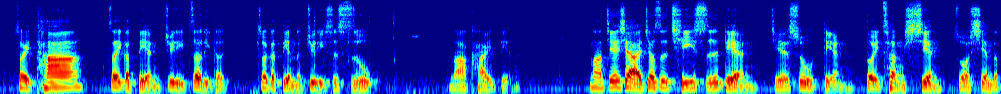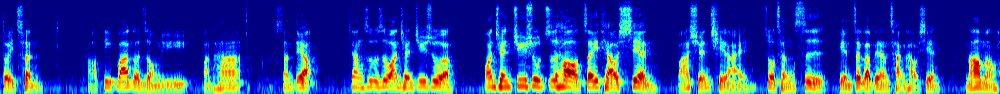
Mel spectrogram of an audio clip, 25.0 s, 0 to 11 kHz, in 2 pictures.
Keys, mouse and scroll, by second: 0.0 super+2, 1.2 click, 2.9 click, 3.7-5.1 typing, 5.4 click, 6.5 click, 7.0 click, 9.1 click, 10.4 click, 11.5 click, 13.1 s, 14.2 scroll down 2, 14.8 click, 16.5 Delete, 18.8-20.3 scroll up 2, 20.8-22.2 drag, 23.6 click, 24.3 click.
